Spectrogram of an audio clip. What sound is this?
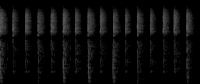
MOV.bet 3 120
Computer beat Logic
